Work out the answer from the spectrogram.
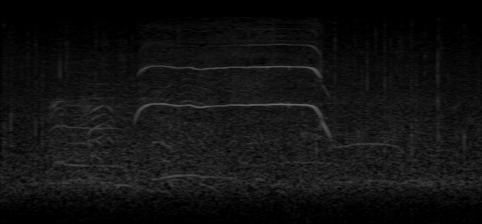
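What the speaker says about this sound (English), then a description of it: "the crowd getting into it as we come up on a big third down" A football stadium crowd roars through a Packers vs. Bears game ahead of a big third down, a broad sustained wash of cheering with a loud whistle-like tone rising above it midway.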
